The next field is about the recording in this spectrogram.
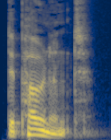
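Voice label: "deponent", English, British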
